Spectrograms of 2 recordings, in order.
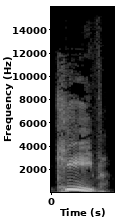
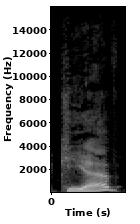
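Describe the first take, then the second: First: The name is said closer to one syllable, KEEV. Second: The name is said with two syllables, KEE-ev. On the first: The speaker calls it right. "that's the proper way to pronounce it" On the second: The speaker calls it wrong. "I'm sorry"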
